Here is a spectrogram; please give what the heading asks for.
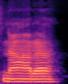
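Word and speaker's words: Ngata: I mean, Joe Nada, who's had or Nagata, I don't know how to pronounce that. Is it Nada? It's Nada.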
